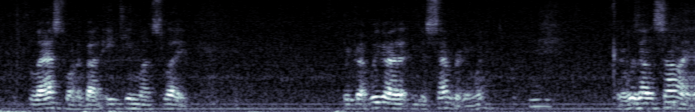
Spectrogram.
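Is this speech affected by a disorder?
No.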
